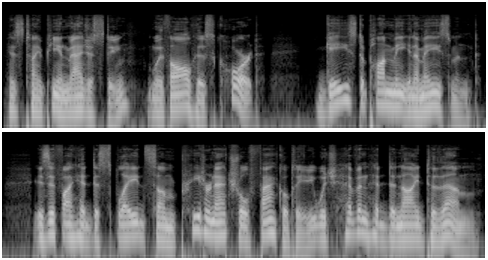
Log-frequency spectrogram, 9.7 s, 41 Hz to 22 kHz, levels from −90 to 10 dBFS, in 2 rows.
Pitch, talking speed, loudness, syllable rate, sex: 105 Hz, 160 wpm, -20 LUFS, 4.9 syllables/s, male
